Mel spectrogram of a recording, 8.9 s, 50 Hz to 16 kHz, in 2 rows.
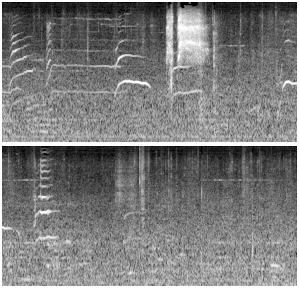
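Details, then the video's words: Three young kittens found in someone's garden, meowing loudly; several rising-then-falling high meows come in short bursts, spaced a second or two apart, with a brief bright scratchy noise in the middle and a steady hiss behind them. "3 New Kittens Meow Loudly"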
